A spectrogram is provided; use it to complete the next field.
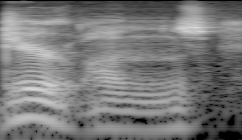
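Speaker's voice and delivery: very deep, low-pitched voice. Mimicking how a speaker who talks at length always starts off, deep voice. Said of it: "in a deep voice".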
